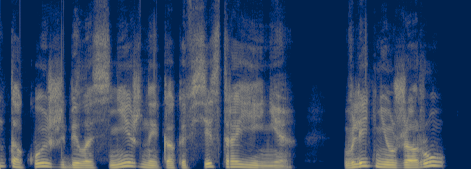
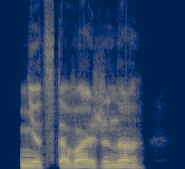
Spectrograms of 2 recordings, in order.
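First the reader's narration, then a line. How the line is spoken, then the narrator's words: Slightly mocking voice. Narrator (Russian): немного насмешливо звучит голос Амирана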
